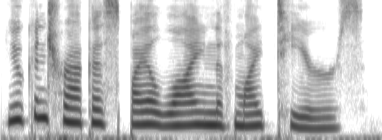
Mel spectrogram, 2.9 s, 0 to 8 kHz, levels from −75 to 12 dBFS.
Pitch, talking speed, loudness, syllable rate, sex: 235 Hz, 210 wpm, -14 LUFS, 3.9 syllables/s, female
